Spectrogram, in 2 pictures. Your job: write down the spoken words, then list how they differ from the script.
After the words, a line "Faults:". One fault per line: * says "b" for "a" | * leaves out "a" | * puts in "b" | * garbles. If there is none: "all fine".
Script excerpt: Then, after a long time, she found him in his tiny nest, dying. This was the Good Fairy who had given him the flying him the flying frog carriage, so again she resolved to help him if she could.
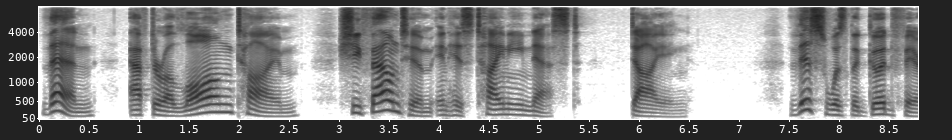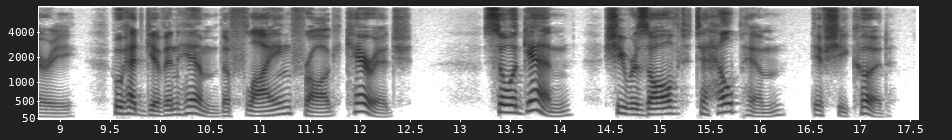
Then, after a long time, she found him in his tiny nest, dying. This was the Good Fairy who had given him the flying frog carriage, so again she resolved to help him if she could.
Faults:
* leaves out "him the flying"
